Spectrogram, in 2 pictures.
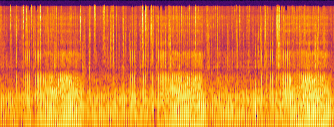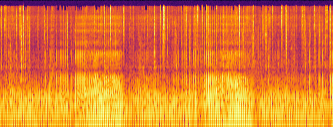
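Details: Rhythmic purring of a cute sleeping cat by a crackling fireplace, cozy spring ambience: deep rumbling swells lasting about two seconds each, separated by quieter breaths, with steady fire crackle and occasional sharp pops.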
